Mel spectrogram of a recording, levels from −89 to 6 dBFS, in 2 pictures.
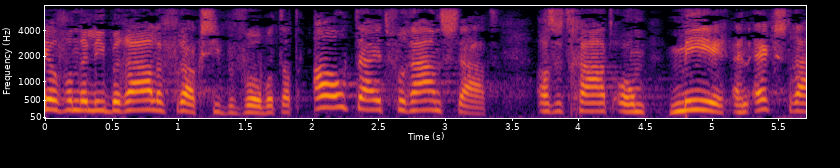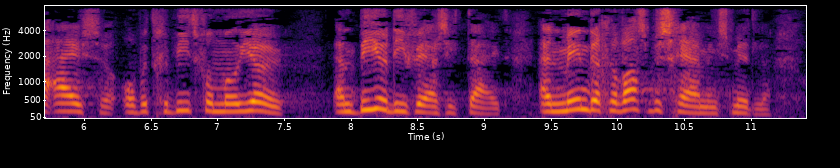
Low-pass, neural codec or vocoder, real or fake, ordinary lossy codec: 7.2 kHz; none; real; none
